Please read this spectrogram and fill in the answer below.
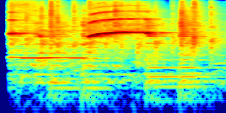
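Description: Loud live dance music: a high melody line of long held notes that slide in pitch over a beat, with sharp hand claps scattered through it.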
